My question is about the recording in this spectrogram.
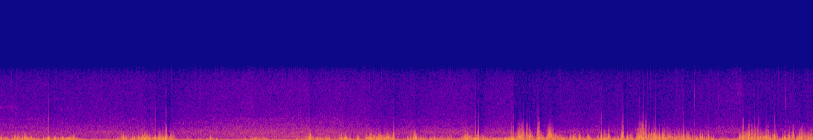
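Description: Wind buffeting the microphone in irregular low gusts.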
